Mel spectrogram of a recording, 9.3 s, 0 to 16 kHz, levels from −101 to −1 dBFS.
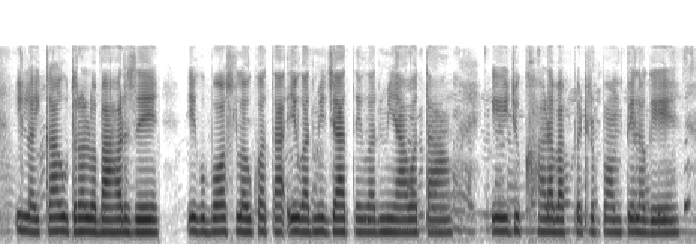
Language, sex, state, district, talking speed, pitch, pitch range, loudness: Bhojpuri, female, Uttar Pradesh, Gorakhpur, 130 wpm, 195 Hz, 190-200 Hz, -24 LUFS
